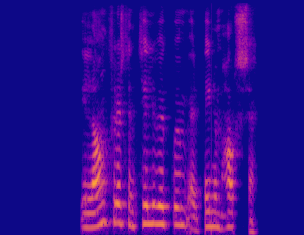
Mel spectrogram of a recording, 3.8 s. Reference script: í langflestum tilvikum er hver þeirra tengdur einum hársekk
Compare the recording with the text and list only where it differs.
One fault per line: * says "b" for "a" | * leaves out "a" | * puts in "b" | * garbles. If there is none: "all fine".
* leaves out "hver þeirra tengdur"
